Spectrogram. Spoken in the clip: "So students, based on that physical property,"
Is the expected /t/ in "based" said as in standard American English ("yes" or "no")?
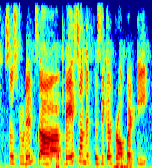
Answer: yes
